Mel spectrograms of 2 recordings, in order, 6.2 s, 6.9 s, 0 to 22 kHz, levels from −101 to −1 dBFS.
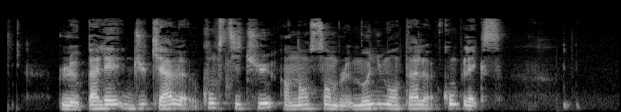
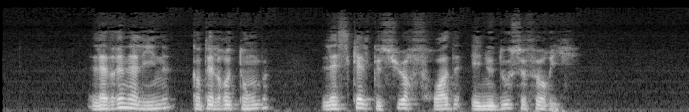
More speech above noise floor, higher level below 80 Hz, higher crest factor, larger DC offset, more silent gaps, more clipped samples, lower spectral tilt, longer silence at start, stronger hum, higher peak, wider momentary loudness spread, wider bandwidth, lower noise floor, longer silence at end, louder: about the same, 40 dB vs 42 dB; second, -74 dBFS vs -48 dBFS; about the same, 20 dB vs 20 dB; neither; neither; neither; second, -5 dB/octave vs -7 dB/octave; second, 0.6 s vs 0.9 s; neither; second, -8 dBFS vs -2 dBFS; about the same, 7 LU vs 9 LU; about the same, 11.5 kHz vs 11.5 kHz; first, -66 dBFS vs -62 dBFS; second, 0.55 s vs 1.2 s; second, -27 LUFS vs -21 LUFS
